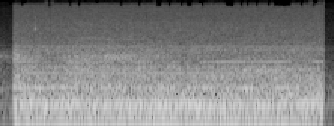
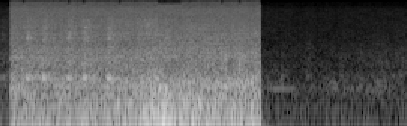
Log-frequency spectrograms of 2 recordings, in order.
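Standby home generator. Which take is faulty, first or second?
second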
